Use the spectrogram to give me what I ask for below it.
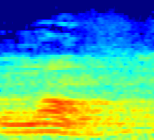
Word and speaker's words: ङ: इसका शुद्ध उच्चारण है क ख ग घ ङ, क ख ग घ ङ। दूसरा है च छ ज झ ञ, कोई खाली वाली नहीं होता। ये बेवकूफ़ है जो लोग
